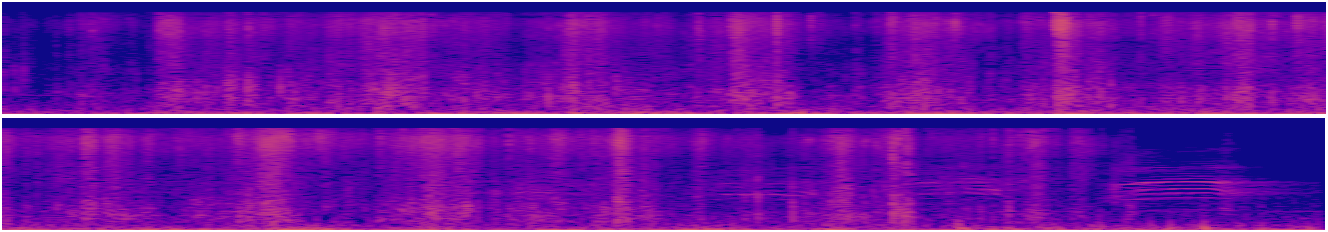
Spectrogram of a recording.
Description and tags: walking on gravel, recorded from front of person walking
